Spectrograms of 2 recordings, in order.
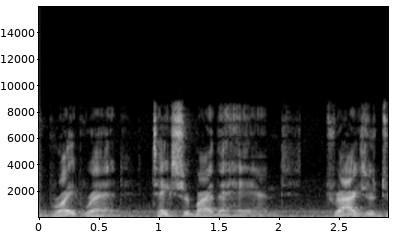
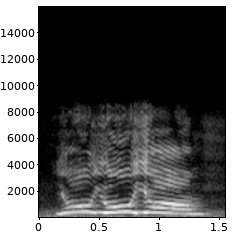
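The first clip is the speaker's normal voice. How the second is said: very high, loud drawn-out call; whistling exclamation; 12 dB louder, much slower than usual. A narrator's reading. Resistance captain reacts to the yam's name, high whistling call. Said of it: "she whistles".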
